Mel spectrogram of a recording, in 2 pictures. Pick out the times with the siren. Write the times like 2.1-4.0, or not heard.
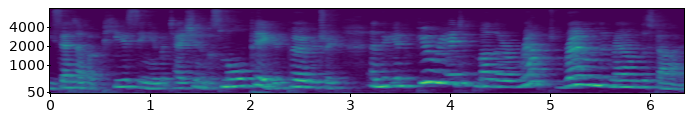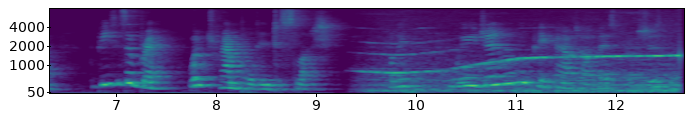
9.3-12.6.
